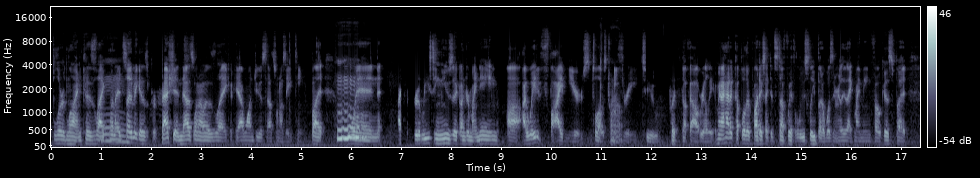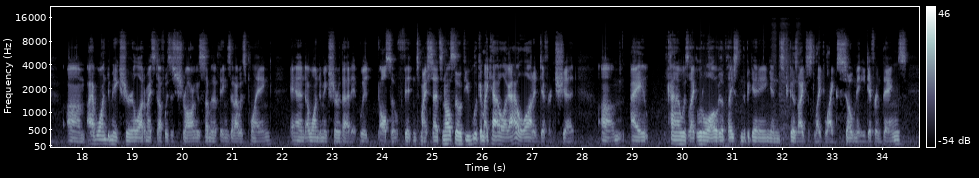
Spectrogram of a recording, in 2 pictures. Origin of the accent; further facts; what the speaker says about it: Miami, Florida, United States; growing up in Miami, there's always been tons of clubs here, and they always had parties and stuff all over the place.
